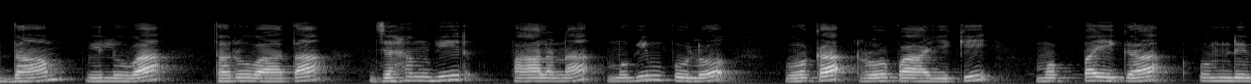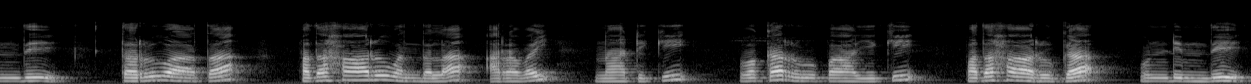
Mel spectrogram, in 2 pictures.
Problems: constant background noise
